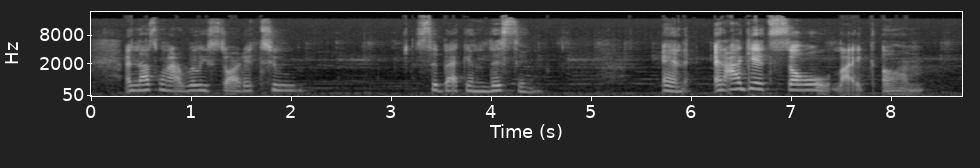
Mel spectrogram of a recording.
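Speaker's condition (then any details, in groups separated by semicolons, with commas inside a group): No condition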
